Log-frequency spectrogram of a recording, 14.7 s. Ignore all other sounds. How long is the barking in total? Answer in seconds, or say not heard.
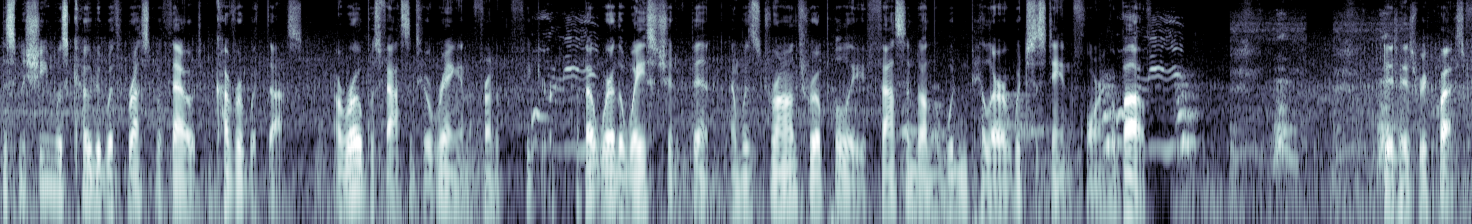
5 s.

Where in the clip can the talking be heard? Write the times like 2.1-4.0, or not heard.
0.0-11.5, 13.8-14.6.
